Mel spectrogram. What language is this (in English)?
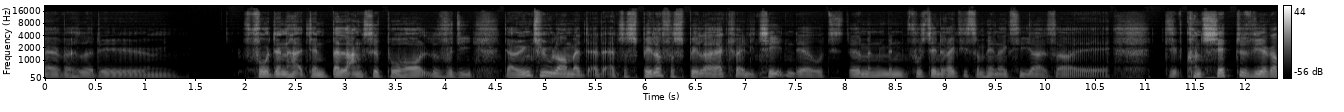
Danish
